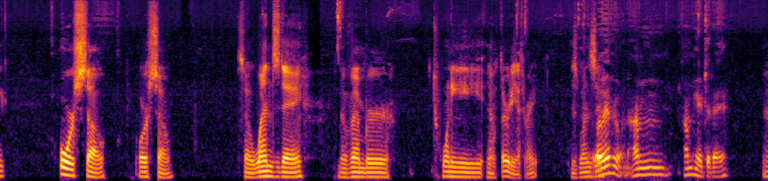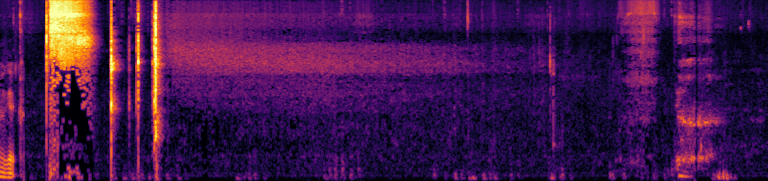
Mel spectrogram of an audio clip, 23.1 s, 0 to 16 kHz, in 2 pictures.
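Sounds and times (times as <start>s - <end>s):
speech: 0.9s - 2.7s, 3.6s - 12.6s
freshly opened Coke fizzing: 12.2s - 13.0s, 13.8s - 19.8s
crisp pops of a freshly opened Coke: 12.2s - 14.2s
freshly opened Coke hissing: 12.2s - 19.9s.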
